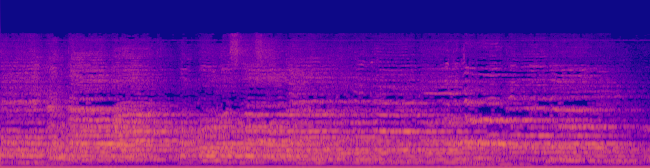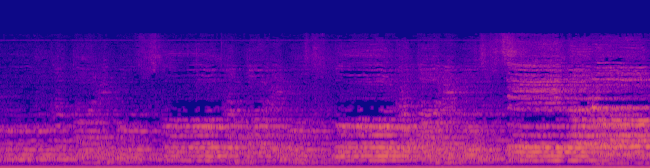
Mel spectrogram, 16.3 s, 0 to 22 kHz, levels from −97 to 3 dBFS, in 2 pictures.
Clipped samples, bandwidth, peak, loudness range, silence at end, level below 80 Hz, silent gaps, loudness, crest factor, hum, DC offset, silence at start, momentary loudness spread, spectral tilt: under 0.1%; 10 kHz; -22 dBFS; 8 LU; 0 s; -72 dBFS; none; -39 LUFS; 16 dB; none; 0.3%; 0 s; 11 LU; -4.5 dB/octave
